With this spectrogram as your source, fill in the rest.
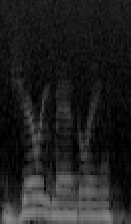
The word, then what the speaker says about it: gerrymandering: come to be called gerrymandering pronounced with a soft g so when gary was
